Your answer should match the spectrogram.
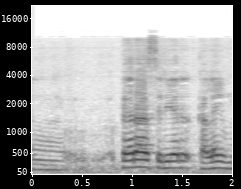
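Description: Only speech: a man talking. He holds one long, slowly falling vowel for about the first second, then goes on in short syllables.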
